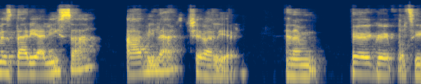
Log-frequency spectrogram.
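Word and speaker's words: Darializa Avila Chevalier: My name is Daria-Lisa Avila-Chevalier, and I'm very grateful to you, Amy, for allowing me to do that.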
